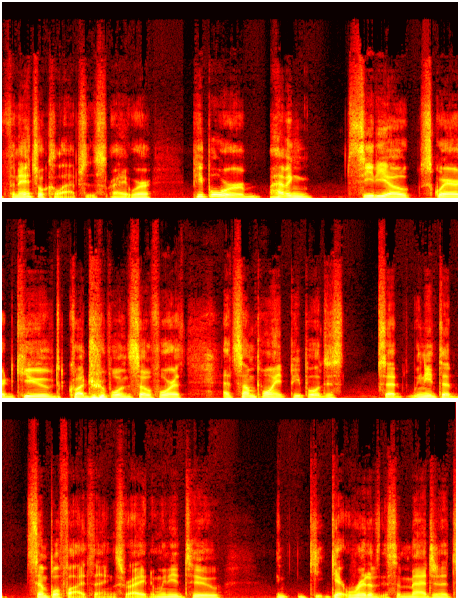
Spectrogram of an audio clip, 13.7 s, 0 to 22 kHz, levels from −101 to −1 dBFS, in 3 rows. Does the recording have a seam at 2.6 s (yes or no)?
yes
